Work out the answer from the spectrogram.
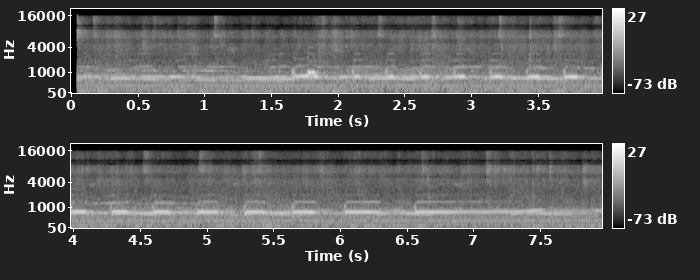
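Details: Zebra dove song: a mellow, rolling series of soft tonal coos, repeated in rhythmic pulses over a steady low background hum.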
